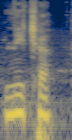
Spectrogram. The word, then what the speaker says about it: Nietzsche: Nietzsche, Nietzsche, o bien pronunciado Nietzsche.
